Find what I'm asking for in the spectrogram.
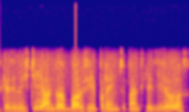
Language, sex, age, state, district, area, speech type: Nepali, male, 30-45, West Bengal, Jalpaiguri, rural, conversation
